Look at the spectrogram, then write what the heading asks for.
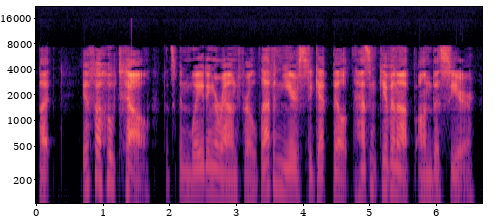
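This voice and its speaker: A man's voice: medium pitch, animated, moderate pace, fairly bright tone, no echo, muffled recording. An actor in a radio play as a friendly, curious man conducting a conversational interview. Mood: curious, gentle.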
